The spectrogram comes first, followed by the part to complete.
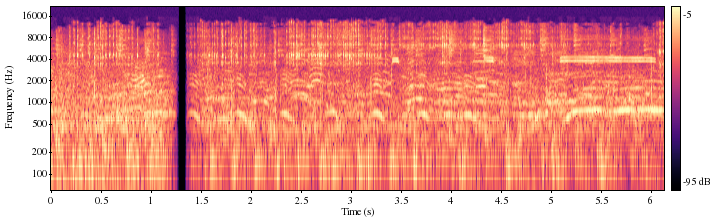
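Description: Stadium crowd noise after a goal: many voices shouting and cheering at once. The sound cuts out for a moment about a second in, and a steady high tone starts near the end.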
